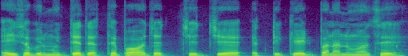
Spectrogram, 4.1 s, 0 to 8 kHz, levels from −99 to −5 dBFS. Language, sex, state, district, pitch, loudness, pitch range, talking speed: Bengali, male, Assam, Hailakandi, 110 Hz, -19 LUFS, 105-115 Hz, 160 wpm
